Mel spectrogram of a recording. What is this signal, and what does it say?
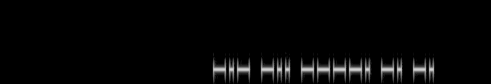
Morse code, heard as a keyed tone, about 28 wpm, 700 Hz. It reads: KD9NN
